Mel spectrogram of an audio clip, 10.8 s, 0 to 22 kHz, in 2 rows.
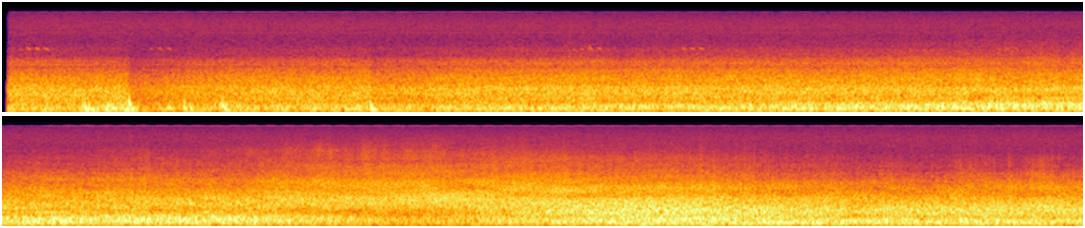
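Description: Two F-15 Eagle fighter jets taking off together, their twin Pratt & Whitney F100 turbofans giving a continuous jet roar that builds steadily and is loudest near the end.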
